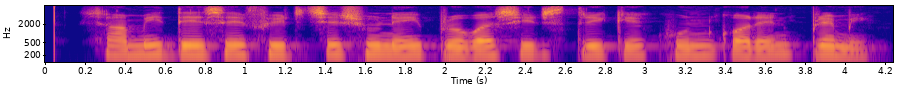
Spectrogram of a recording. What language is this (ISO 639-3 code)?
ben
